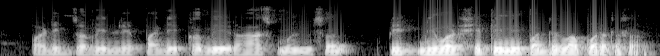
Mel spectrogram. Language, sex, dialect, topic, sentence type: Marathi, male, Northern Konkan, agriculture, statement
